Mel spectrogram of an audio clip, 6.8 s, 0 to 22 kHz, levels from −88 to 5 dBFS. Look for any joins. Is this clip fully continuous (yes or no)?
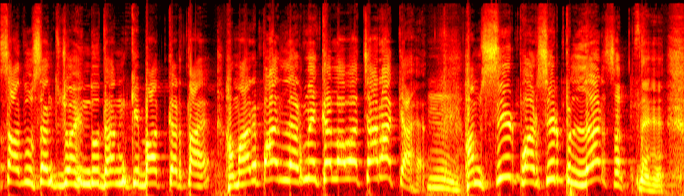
no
